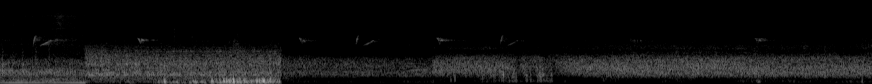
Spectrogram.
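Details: A rare out-of-range Pine Flycatcher on Mount Lemmon near Tucson, Arizona, calling persistently, which allowed its identification: short, sharp, high notes repeated every second or so, over a low rumble of wind and background noise.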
